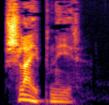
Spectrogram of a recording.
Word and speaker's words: Sleipnir: Sleipnir? – Sleipnir.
